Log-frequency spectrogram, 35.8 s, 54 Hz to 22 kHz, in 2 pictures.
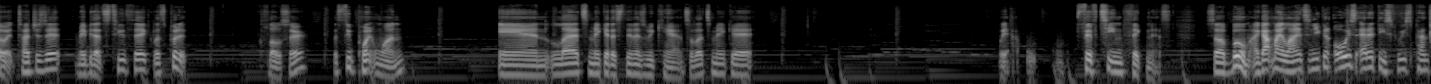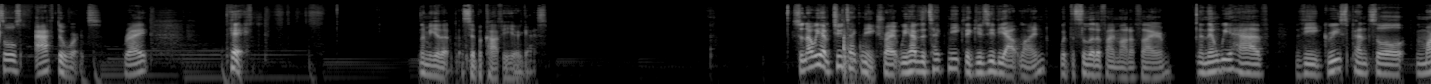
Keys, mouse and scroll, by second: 0.1 click, 1.5 click, 1.8 click, 2.6 click, 2.8 click, 3.1 click, 3.3 click, 3.6 click, 3.7 click, 5.4 click, 6.5 click, 6.7 click, 7.3 click, 7.5 click, 9.1 click, 9.5 click, 10.2 click, 11.2 click, 14.3 middle drag.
